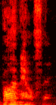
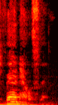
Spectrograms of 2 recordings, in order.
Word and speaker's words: Van Helsing: But with him, so I don't know if you noticed this, but Sean, he pronounces Van Helsing's name Von Helsing. – Yeah. – Right? Which I've always thought was kind of weird because he's usually known as Van Helsing.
